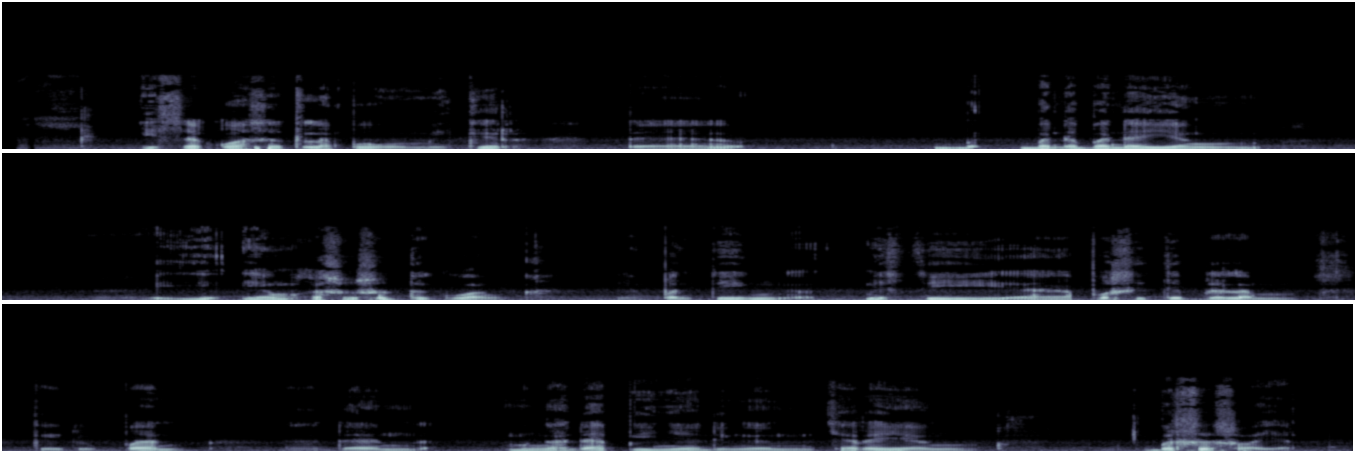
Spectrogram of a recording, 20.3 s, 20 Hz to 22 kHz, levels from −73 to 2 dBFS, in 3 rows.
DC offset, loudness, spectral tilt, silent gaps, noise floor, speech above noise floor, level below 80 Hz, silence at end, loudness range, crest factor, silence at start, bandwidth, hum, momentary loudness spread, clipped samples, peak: under 0.1%; -23 LUFS; -7 dB/octave; none; -49 dBFS; 27 dB; -46 dBFS; 0.3 s; 4 LU; 22 dB; 0.4 s; 11.5 kHz; none; 18 LU; under 0.1%; -2 dBFS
